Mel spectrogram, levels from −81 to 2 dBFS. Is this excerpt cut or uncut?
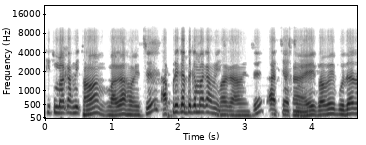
uncut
